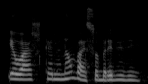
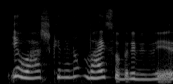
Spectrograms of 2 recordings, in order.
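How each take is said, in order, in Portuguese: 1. A voz soa séria e calma, sem emoção. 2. A voz soa emocionada e perto de chorar. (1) "você tem que ter um tom, mas você não tem que ter emoção" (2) "ela não tá chorando, ela é a médica"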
